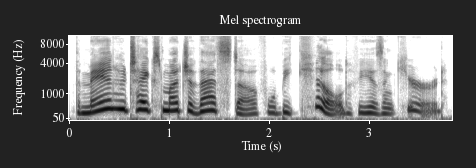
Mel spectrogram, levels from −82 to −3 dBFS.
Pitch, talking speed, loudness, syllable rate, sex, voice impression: 235 Hz, 235 wpm, -17 LUFS, 5.0 syllables/s, female, very feminine, very adult-like, middle-aged, thin, tensed, slightly powerful, bright, very soft, very clear, fluent, slightly raspy, cute, very intellectual, very refreshing, sincere, very calm, very friendly, very reassuring, very elegant, sweet, slightly lively, kind, slightly intense, slightly modest, light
